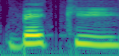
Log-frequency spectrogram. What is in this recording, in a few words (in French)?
"bequille", French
